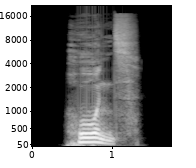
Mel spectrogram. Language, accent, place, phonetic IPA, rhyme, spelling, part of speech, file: German, Germany, Berlin, [hoːns], -oːns, Hohns, noun, De-Hohns.ogg
- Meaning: genitive singular of Hohn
